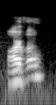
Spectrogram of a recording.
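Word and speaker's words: Favreau: We had Sebastian Stan as Bucky Barnes, Paul Bettany as Vision, John, I'm going to butcher this last name, Faravu as Happy Hogan. We had Danai. – John Farva? – There we go. That's how you say it.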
